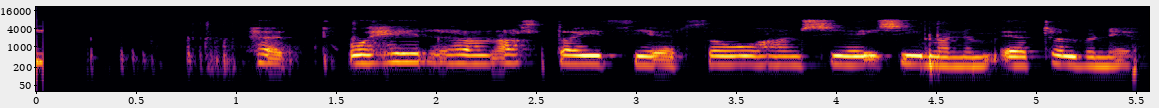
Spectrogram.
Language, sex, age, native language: Icelandic, female, 18-19, Icelandic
